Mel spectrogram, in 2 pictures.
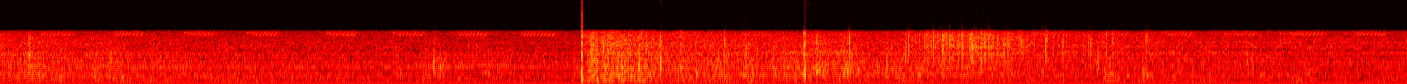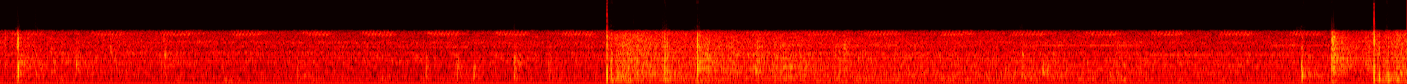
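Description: Aerial firework shells bursting. There are sharp bangs about three seconds in, around ten seconds and near the end, a smaller crack in between, and continuous crackle and rumble from the display throughout.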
